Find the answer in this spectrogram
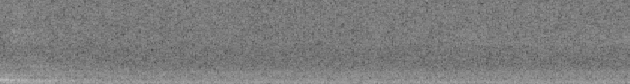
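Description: Steady, even background hiss of room tone, with no distinct events.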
